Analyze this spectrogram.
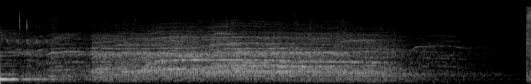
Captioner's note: crowd cheering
